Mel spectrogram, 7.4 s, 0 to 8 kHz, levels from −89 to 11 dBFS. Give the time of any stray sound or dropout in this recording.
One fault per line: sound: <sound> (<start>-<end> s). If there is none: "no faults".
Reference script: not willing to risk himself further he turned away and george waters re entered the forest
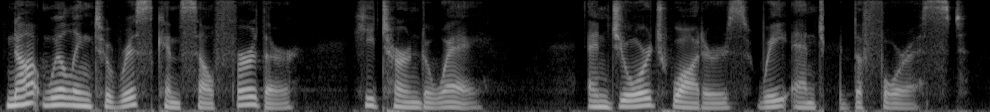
sound: dropout (6.2-6.3 s)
